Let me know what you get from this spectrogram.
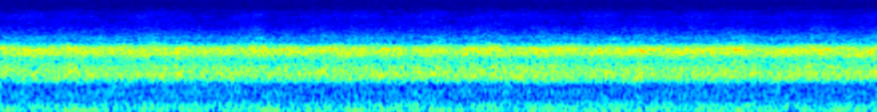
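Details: Great frog chorus on a moonlit night in a flooded rice paddy before planting season; overlapping croaks form a continuous, buzzing, evenly loud wall of sound.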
